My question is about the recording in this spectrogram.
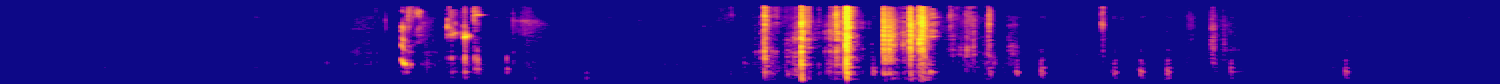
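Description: Painting supplies being moved about on a tabletop: plastic watercolour palettes and a case knocking and clattering. A short run of clicks about two seconds in, a louder cluster of clatters around four seconds, then a few light ticks.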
